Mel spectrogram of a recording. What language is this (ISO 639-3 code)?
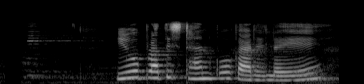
nep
